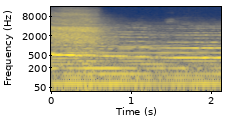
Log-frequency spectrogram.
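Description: Bowed string music holding sustained notes over a low drone, one line sliding slowly downward. A brief hissing burst sounds at the start, the loudest moment.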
